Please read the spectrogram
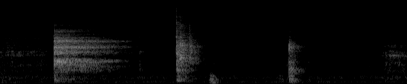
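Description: Handling of a homemade wooden crossbow with a bow prod: a short ringing note about half a second in that dies away over about a second, then three sharp clicks or knocks.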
